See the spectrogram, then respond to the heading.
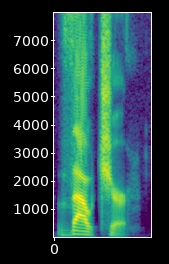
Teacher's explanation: The stress is on the first syllable. Voucher. The u sound is like in the word out or about.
